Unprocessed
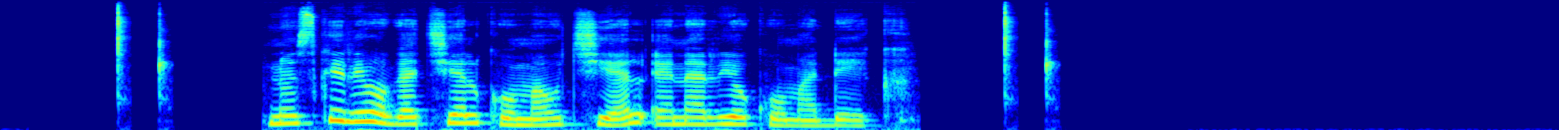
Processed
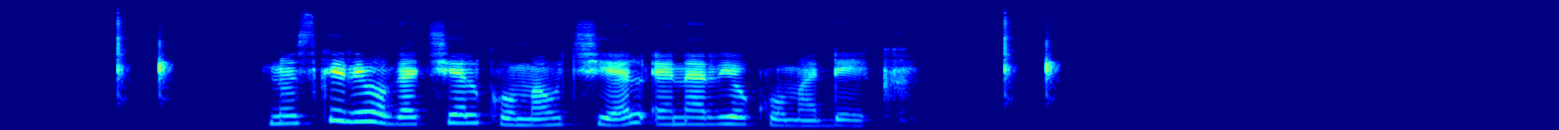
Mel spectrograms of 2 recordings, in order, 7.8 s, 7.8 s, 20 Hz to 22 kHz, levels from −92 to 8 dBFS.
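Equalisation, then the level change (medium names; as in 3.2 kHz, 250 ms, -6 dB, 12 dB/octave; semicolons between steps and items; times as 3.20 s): band-pass filter 2.4 kHz, Q 8.5; +6.0 dB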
